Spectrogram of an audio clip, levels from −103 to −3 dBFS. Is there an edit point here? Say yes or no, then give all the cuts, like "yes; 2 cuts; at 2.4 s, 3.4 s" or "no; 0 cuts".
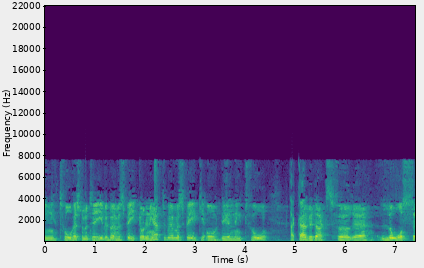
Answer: no; 0 cuts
